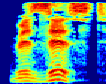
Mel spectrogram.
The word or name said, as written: resist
